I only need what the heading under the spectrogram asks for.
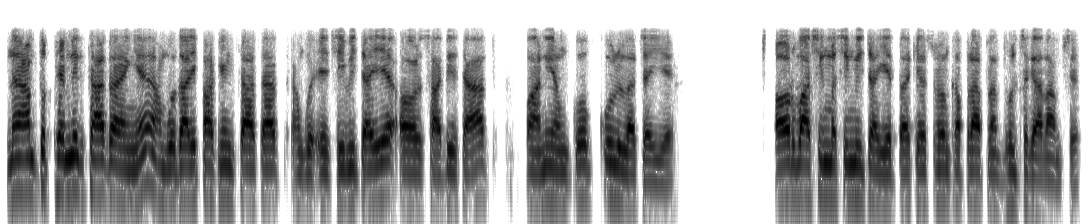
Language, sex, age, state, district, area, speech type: Urdu, male, 30-45, Bihar, Araria, rural, conversation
